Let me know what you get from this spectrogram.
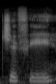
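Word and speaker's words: GIF: to call not now jiffy and yes i pronounce it jif so we can we can fight later but i'm sure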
